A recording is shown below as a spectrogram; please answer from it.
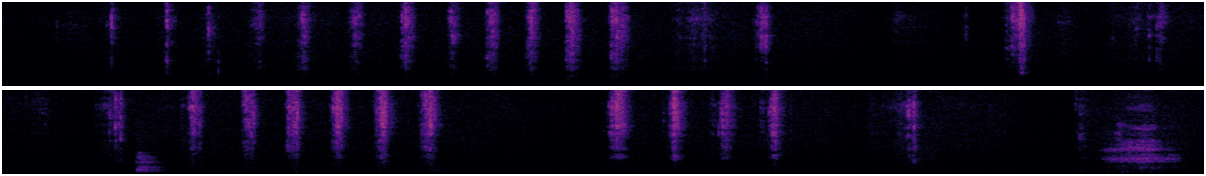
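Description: Fine-tooth plastic comb scratching across a dry, flaky scalp in quick short strokes, about three or four a second, coming in runs with brief pauses between them.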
